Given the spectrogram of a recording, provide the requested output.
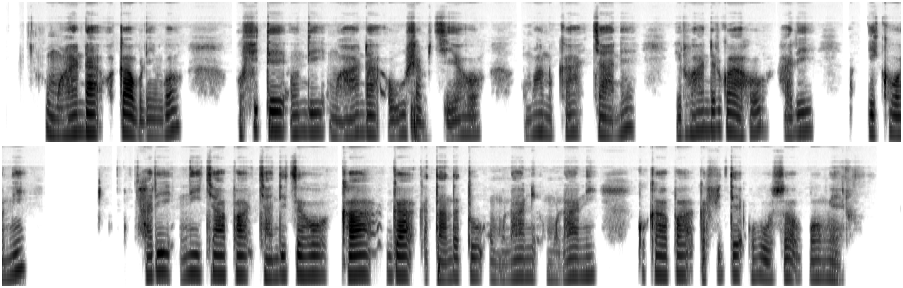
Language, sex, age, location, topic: Kinyarwanda, female, 25-35, Kigali, government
